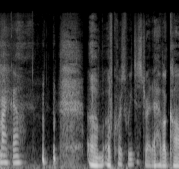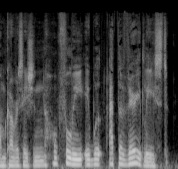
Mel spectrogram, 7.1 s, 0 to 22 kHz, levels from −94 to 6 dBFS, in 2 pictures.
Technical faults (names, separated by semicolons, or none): sudden gain jump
